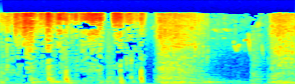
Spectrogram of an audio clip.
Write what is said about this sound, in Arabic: اسمحوا لي نزقي الحصان اشرب انت وحصانك بالشفي والهني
